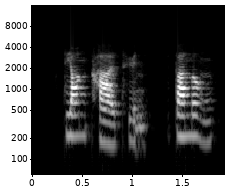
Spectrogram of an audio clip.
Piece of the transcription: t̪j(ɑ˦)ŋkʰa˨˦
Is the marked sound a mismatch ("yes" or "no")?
no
